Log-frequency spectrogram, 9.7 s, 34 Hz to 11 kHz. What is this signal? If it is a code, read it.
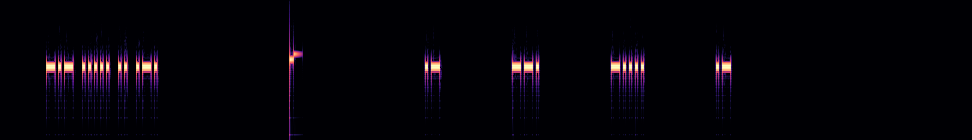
Morse code, heard as a keyed tone, about 40 wpm, spaced as for 17 wpm, 700 Hz. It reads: K5IR AG6A
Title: USA Call Signs - 8x Character Spacing - 40wpm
